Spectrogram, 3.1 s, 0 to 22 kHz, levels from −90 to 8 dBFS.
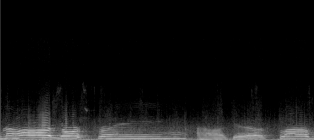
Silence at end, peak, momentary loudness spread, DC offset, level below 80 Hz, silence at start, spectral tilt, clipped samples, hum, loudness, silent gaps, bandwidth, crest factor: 0 s; -6 dBFS; 14 LU; under 0.1%; -32 dBFS; 0 s; -9 dB/octave; under 0.1%; none; -22 LUFS; none; 5.2 kHz; 16 dB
